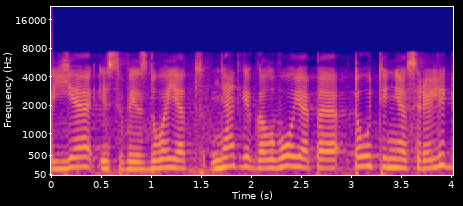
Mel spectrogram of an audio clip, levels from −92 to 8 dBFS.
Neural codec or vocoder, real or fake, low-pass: none; real; 7.2 kHz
